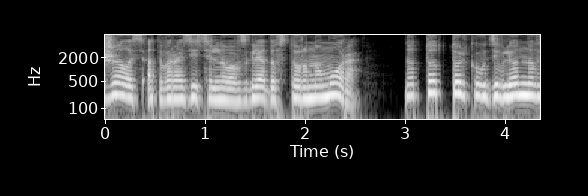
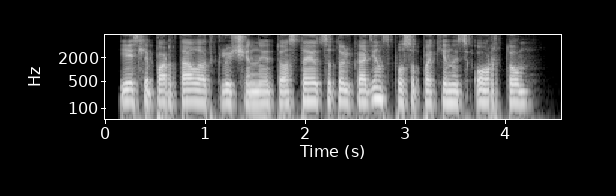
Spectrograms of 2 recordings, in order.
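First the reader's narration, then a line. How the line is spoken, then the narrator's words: Grim remark. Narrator (Russian): мрачно заметил Мор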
